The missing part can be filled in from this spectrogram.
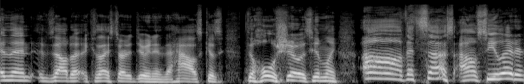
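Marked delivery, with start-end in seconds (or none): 3.6-5.3 very high, dismissive brush-off tone. Showing the others an impersonation of a TV actor: Aziz Ansari impersonation. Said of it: "this is what Aziz Ansari does".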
